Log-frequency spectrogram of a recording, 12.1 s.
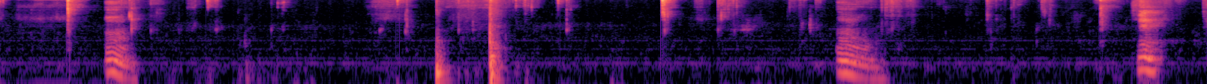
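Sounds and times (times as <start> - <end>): person chewing: 0.0 - 3.0, 3.8 - 4.7, 5.3 - 5.8, 6.6 - 11.2.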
